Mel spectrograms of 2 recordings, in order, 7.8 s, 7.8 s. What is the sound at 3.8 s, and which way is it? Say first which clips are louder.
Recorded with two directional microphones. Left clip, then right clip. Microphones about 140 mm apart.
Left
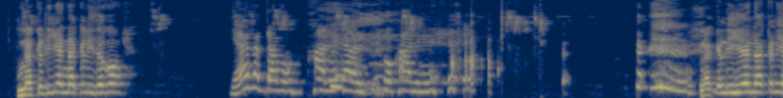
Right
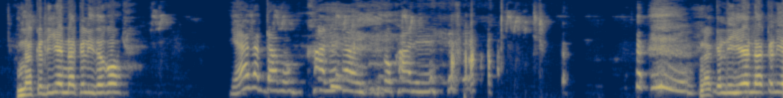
Speech: right 8 dB; 5° left (ahead or behind).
